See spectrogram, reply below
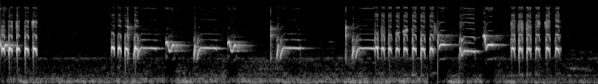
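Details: Bar-winged prinia pair, male and female calling: short pulsed buzzy rattles alternate with strings of bright rising chirps, the rattles growing longer toward the end.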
